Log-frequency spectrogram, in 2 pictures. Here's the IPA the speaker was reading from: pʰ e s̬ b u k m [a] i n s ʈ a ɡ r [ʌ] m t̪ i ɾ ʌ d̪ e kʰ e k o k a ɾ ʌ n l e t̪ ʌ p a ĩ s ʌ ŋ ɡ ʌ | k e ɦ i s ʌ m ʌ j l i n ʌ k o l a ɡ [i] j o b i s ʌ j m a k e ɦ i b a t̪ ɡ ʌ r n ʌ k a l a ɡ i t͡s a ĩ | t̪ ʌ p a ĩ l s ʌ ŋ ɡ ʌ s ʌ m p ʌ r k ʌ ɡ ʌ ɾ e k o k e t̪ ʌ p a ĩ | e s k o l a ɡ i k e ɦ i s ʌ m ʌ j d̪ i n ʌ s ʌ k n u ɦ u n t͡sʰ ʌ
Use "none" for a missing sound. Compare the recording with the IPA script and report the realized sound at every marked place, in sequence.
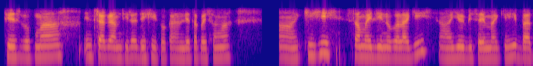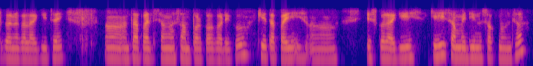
a, a, i

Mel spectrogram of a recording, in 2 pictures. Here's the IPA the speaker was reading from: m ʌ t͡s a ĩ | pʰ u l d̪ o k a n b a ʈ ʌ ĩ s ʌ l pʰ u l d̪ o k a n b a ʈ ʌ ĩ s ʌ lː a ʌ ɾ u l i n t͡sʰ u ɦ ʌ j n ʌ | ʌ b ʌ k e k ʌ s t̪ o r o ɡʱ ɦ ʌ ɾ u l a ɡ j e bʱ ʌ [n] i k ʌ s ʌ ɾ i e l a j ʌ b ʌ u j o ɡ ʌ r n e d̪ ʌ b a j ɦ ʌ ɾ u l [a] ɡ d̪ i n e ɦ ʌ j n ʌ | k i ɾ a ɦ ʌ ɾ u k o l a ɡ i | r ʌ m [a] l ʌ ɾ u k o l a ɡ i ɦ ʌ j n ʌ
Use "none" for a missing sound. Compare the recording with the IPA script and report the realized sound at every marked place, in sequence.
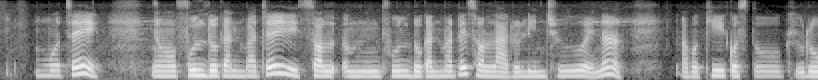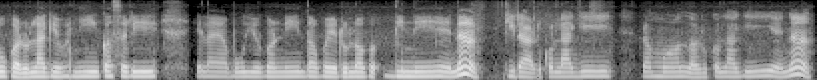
n, ʌ, ʌ

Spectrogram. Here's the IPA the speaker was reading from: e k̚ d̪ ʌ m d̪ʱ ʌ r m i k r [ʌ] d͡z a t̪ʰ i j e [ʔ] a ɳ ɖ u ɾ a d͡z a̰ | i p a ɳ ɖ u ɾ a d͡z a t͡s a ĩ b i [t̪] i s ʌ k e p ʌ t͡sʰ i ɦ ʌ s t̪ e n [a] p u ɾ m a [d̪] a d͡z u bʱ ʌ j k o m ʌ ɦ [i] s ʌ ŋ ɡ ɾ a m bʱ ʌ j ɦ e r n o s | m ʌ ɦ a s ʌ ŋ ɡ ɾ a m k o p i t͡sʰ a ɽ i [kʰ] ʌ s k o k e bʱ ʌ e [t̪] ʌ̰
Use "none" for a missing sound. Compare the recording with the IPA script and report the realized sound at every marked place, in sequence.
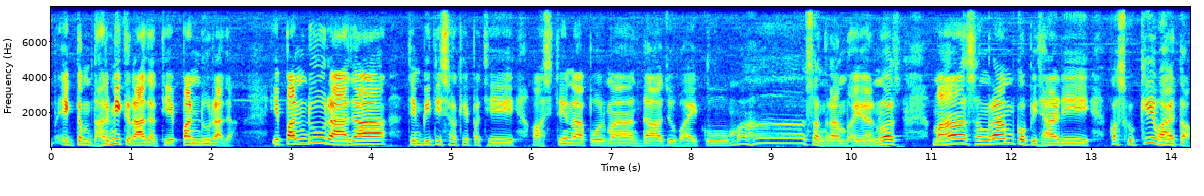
a, p, t̪, a, d̪, a, k, t̪

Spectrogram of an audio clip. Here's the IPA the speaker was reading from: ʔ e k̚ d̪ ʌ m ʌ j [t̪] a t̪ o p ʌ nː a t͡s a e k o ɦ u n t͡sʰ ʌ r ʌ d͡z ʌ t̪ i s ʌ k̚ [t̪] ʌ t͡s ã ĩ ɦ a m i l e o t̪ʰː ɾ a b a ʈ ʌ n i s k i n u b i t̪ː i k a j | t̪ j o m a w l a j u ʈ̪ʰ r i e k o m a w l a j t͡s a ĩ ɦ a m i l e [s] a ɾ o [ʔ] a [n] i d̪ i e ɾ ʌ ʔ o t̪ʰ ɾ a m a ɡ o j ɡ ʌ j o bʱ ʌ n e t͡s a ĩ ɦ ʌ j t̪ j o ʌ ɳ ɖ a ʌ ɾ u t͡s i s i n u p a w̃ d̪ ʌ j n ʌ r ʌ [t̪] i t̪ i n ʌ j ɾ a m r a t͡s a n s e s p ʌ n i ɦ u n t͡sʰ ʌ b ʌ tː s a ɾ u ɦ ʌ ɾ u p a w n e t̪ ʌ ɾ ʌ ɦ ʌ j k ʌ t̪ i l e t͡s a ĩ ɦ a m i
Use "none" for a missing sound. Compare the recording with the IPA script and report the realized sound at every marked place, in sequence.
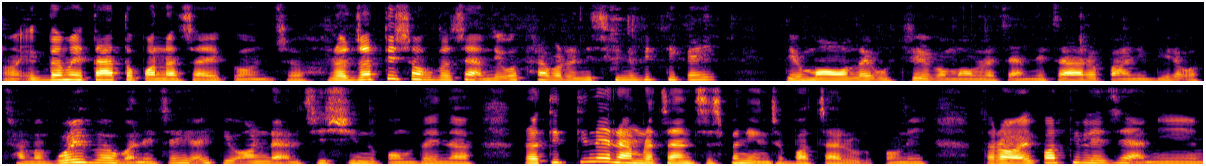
t̪, d̪, t͡s, p, n, t̪

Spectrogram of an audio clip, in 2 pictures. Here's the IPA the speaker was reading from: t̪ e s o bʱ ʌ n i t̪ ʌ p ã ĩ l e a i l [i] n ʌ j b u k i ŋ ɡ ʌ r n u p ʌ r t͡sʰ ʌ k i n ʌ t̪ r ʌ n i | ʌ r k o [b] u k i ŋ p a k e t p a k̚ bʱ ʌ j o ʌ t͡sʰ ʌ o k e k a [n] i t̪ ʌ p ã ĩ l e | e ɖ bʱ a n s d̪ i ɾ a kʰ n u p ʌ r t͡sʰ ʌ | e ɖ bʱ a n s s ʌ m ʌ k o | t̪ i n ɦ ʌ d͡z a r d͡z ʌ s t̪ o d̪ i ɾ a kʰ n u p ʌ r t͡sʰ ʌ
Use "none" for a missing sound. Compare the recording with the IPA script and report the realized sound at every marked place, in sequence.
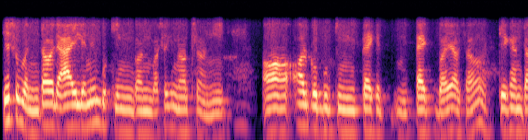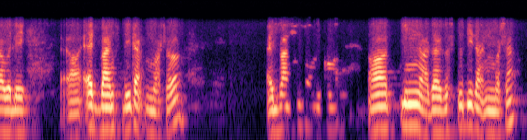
e, b, n

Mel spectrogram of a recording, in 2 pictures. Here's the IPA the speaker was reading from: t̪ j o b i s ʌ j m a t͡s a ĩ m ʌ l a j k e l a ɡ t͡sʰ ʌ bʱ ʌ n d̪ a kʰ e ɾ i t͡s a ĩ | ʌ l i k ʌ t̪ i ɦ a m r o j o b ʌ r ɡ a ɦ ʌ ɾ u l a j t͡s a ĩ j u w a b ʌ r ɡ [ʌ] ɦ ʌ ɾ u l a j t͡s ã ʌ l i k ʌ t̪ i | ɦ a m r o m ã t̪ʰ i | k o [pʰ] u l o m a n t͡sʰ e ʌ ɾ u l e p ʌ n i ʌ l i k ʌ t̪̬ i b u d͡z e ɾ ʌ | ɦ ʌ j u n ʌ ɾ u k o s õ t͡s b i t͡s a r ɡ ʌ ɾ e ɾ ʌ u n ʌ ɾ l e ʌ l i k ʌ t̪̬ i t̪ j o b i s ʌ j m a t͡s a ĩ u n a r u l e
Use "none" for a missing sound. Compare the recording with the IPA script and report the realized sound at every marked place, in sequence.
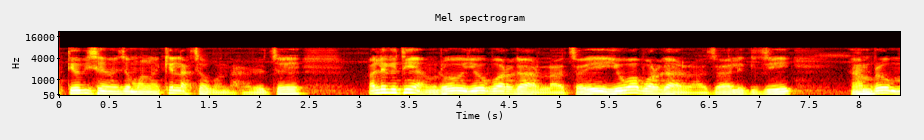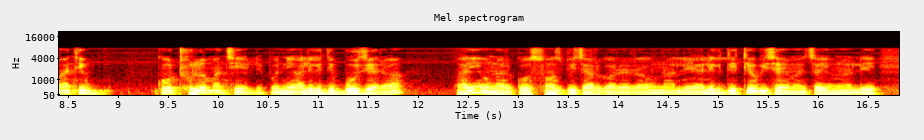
a, ʈʰ

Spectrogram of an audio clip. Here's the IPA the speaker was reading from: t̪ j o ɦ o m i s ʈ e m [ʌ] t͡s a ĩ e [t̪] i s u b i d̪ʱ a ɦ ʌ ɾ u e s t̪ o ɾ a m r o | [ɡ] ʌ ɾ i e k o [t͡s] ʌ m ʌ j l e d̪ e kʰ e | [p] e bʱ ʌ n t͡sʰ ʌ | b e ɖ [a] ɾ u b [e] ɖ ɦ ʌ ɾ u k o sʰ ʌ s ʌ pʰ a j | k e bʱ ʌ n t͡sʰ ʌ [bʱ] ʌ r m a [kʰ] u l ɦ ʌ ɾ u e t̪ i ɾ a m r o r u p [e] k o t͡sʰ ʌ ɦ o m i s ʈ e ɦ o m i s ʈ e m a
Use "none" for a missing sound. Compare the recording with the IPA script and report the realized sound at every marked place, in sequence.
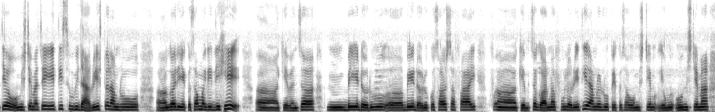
a, t̪, ɡ, t͡sʰ, k, ʌ, e, ɡʱ, pʰ, e

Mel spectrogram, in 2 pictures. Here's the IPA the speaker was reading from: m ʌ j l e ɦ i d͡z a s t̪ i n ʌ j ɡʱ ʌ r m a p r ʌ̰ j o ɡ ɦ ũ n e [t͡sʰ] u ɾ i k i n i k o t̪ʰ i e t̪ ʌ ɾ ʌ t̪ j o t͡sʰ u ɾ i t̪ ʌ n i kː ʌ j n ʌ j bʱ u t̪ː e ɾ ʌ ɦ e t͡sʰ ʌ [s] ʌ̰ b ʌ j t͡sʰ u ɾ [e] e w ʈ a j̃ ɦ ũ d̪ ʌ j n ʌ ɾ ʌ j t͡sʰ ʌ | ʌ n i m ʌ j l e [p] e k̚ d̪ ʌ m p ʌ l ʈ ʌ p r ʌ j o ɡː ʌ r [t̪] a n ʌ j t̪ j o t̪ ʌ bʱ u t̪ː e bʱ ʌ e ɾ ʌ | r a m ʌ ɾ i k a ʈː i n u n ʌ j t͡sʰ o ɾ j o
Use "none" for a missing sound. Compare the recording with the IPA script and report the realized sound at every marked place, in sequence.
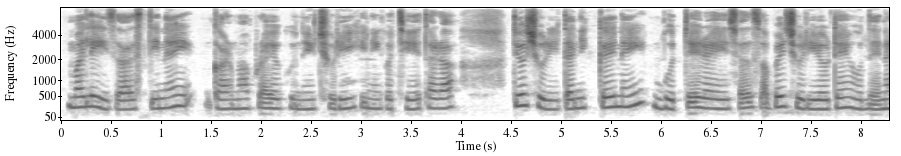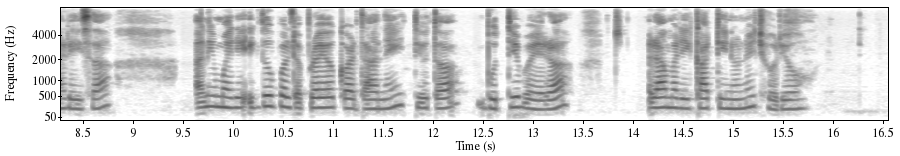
t͡sʰ, s, i, ʔ, d̪

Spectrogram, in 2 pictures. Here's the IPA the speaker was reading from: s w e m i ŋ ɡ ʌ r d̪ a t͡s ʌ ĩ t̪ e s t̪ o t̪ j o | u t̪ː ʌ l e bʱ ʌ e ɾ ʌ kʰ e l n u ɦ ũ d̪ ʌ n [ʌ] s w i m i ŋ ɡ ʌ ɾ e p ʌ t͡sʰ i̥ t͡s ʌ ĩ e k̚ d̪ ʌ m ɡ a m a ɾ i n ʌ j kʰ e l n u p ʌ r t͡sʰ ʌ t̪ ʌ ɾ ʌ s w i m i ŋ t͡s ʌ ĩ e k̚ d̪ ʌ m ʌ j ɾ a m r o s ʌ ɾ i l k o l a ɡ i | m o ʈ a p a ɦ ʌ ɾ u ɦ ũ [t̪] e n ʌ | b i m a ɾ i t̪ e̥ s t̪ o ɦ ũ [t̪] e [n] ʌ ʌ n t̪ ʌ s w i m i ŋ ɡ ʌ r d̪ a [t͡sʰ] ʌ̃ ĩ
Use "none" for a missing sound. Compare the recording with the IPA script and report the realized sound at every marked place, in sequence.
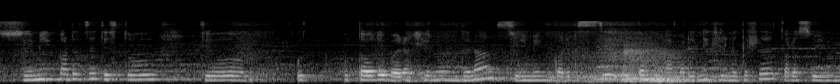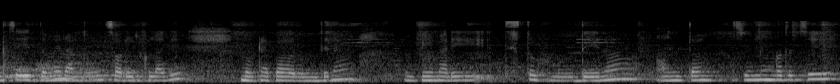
ʌ, d̪, d̪, n, t͡s

